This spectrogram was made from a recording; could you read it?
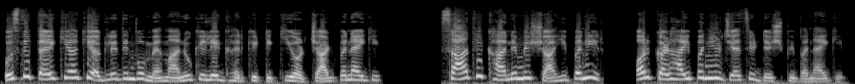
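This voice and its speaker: A woman's voice: medium pitch, very animated, normal speed, dry recording, studio quality. A woman narrating a scripted cartoon moral story as its storyteller.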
